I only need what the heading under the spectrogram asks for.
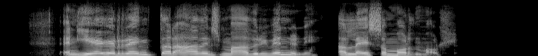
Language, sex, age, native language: Icelandic, male, 20-29, Icelandic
